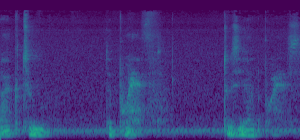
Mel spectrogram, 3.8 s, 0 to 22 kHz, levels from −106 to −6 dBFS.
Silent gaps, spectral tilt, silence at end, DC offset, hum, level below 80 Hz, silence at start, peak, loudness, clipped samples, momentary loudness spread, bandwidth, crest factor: none; -5 dB/octave; 0 s; under 0.1%; none; under -90 dBFS; 0 s; -36 dBFS; -55 LUFS; under 0.1%; 17 LU; 16 kHz; 20 dB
